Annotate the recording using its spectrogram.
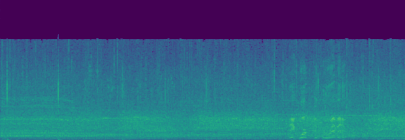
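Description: A basketball bounces steadily on a hardwood floor.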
